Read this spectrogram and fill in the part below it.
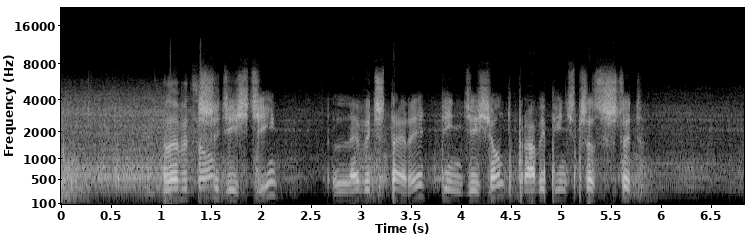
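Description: A man speaks quickly over an intercom headset, reading out notes.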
